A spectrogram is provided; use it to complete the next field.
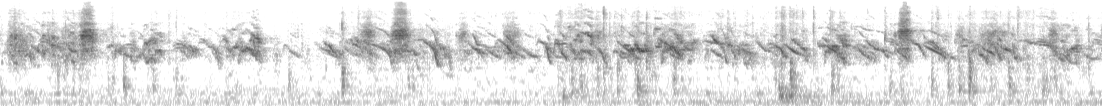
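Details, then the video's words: Several little chicks peep constantly as they play and eat. Bright, downslurred chirps repeat quickly and overlap, broken by brief clicks. "Cute Little Chicks Chirping Sounds"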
